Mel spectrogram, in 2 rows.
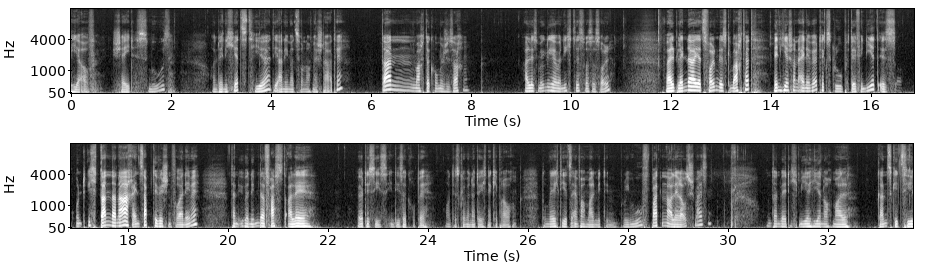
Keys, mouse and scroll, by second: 2.0 Tab, 2.3-4.6 middle drag, 4.6 alt+a, 8.5-10.1 middle drag, 10.1-10.7 scroll up 1, 10.7-12.0 middle drag, 11.0 alt+a, 11.8 shift+Left, 12.8 Tab, 13.4-15.2 middle drag, 14.0 a, 15.7-17.5 drag, 22.2 click, 22.9-24.1 middle drag, 24.1-26.0 scroll down 1, 28.6-30.3 drag, 29.3 a, 30.2 KP_1, 30.4-31.7 drag, 31.7 KP_5, 32.8-33.7 middle drag.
